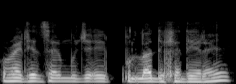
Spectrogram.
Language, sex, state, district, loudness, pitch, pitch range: Hindi, male, Arunachal Pradesh, Longding, -17 LUFS, 145 Hz, 140-150 Hz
